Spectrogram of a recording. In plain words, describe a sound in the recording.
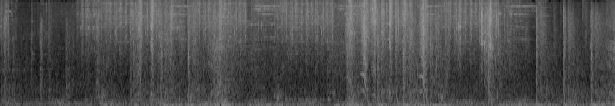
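Rapid ticks and chimes sound as a points score tallies up.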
